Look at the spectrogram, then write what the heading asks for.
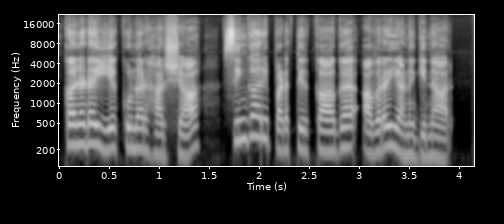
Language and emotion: Tamil, neutral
